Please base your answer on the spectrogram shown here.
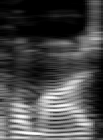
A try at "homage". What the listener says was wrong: don't pronounce the H.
